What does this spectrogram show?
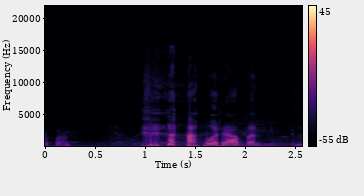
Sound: laughing

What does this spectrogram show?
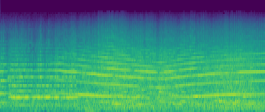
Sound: siren wailing

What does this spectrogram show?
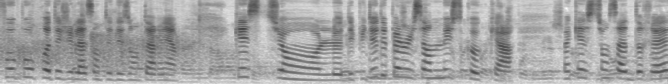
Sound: applause

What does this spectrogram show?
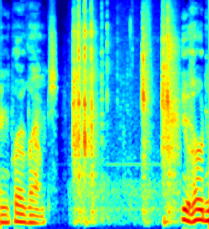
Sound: the sound of hitting Escape twice

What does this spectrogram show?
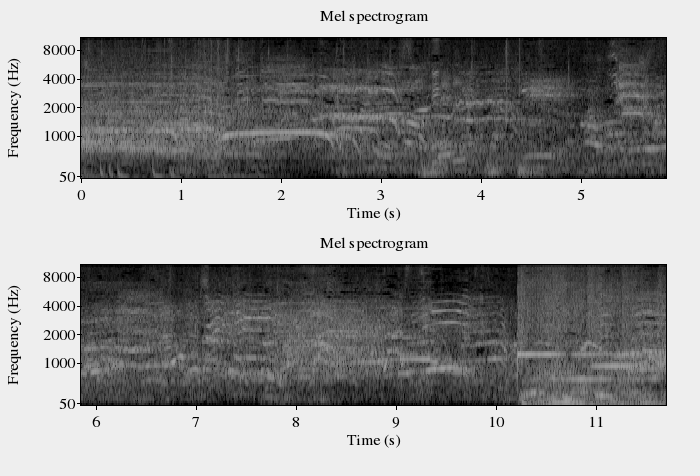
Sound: cheers and applause

